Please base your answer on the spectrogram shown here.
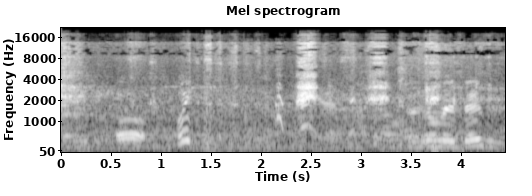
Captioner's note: laughing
